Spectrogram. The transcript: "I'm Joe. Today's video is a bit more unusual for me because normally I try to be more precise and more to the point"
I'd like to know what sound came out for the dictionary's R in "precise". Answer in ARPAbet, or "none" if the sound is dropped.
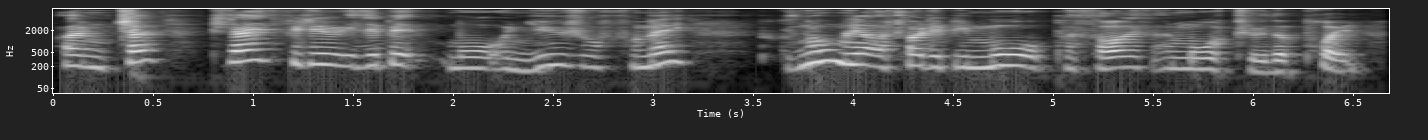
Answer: none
